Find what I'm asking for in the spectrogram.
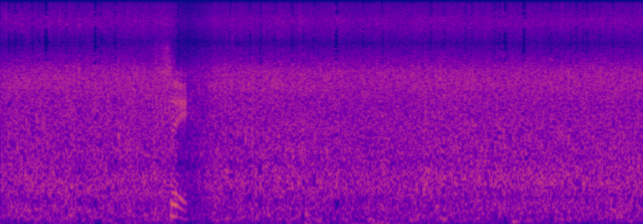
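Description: A mountain brook in Baxter State Park, swollen by recent rain, rushes steadily and loudly throughout a stream crossing, with a brief spoken remark near the start.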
